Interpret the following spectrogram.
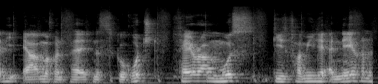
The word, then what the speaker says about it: Feyre: Und ich habe nachgeguckt, es wird Feyre ausgesprochen. Es wird von Sarah J. Maas Feyre ausgesprochen. Es wird von allen englischen Booktubern Feyre ausgesprochen.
